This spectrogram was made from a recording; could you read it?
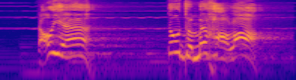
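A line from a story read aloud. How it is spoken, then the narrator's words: Calling out from nearby. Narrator (Chinese): 一位工作人员在不远处喊了一声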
